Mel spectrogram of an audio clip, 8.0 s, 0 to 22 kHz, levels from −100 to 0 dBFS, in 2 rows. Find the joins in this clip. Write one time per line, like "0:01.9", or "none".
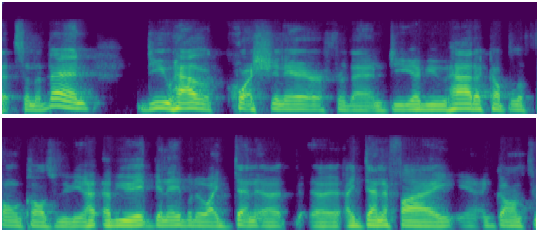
none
